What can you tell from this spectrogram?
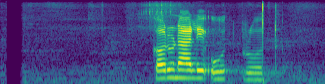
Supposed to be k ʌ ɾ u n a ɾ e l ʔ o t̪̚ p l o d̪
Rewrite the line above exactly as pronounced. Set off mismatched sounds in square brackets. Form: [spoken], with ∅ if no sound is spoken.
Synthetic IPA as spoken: k ʌ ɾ u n a [l] e [∅] ʔ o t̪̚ p [r] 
